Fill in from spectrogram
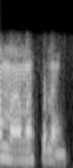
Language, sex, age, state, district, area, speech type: Tamil, female, 30-45, Tamil Nadu, Dharmapuri, rural, conversation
